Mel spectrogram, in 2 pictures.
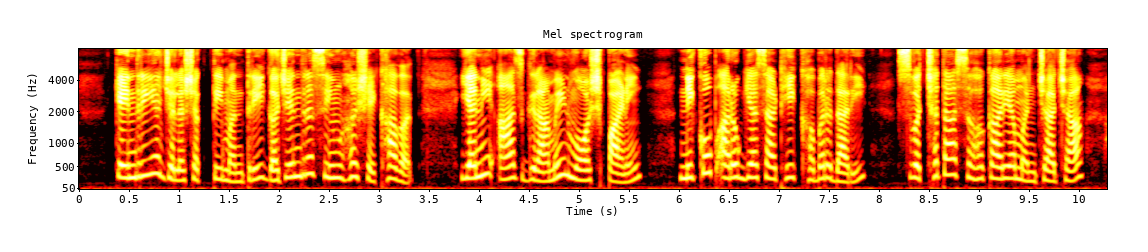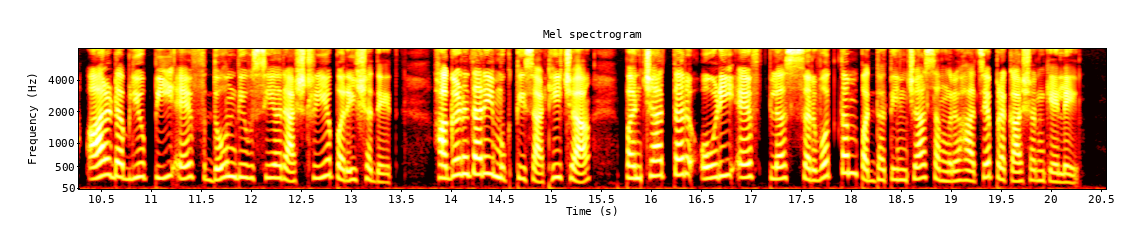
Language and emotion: Marathi, neutral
